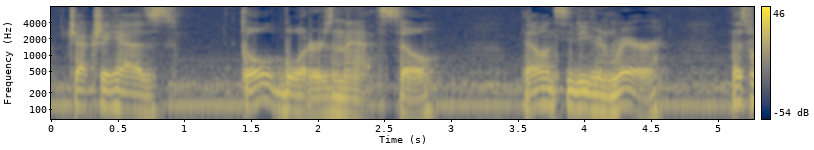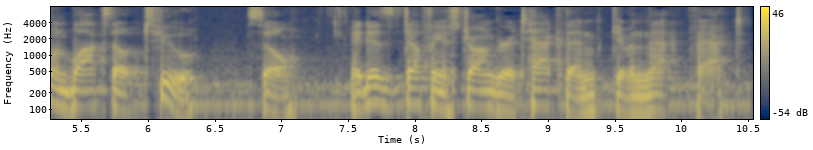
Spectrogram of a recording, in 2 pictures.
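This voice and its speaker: Male hobby vlogger, low voice, casual off-the-cuff show-and-tell, rambling and a bit unsure. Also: slight background noise. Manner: rambling, tentative explaining. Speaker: presenter opening trading card packs.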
